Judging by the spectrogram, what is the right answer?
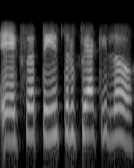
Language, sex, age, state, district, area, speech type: Hindi, female, 45-60, Uttar Pradesh, Lucknow, rural, conversation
